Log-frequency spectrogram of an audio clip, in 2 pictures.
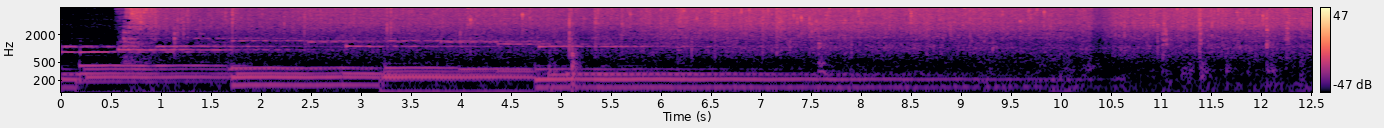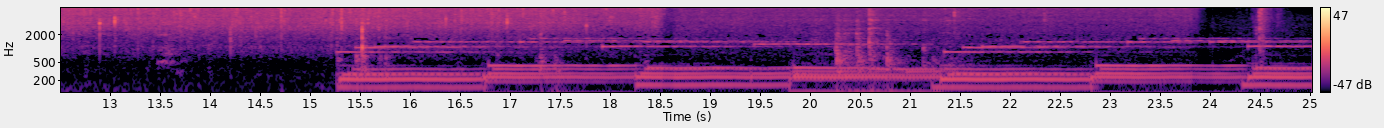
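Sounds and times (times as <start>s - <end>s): soft background music: 0.0s - 9.6s, 15.3s - 25.0s
food sizzling in hot oil: 0.6s - 23.9s.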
